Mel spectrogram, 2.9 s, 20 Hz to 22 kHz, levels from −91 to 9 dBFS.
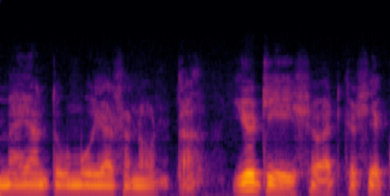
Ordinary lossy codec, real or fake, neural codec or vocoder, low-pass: none; real; none; 19.8 kHz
